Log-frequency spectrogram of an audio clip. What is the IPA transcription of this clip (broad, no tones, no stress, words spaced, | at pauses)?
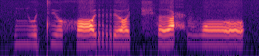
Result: ʎotʲɔxɒ rʲɒ t͡ʃʰɜħ vɔ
